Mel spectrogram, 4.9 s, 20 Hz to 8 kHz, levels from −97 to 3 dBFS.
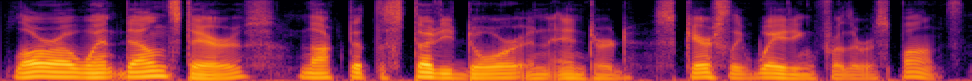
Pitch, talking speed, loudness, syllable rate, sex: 110 Hz, 185 wpm, -18 LUFS, 5.7 syllables/s, male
